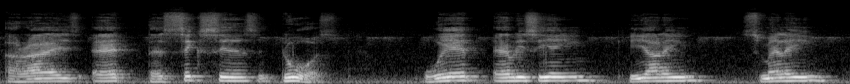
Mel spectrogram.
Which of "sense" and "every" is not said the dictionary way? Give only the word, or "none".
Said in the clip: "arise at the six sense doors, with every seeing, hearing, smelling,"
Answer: sense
